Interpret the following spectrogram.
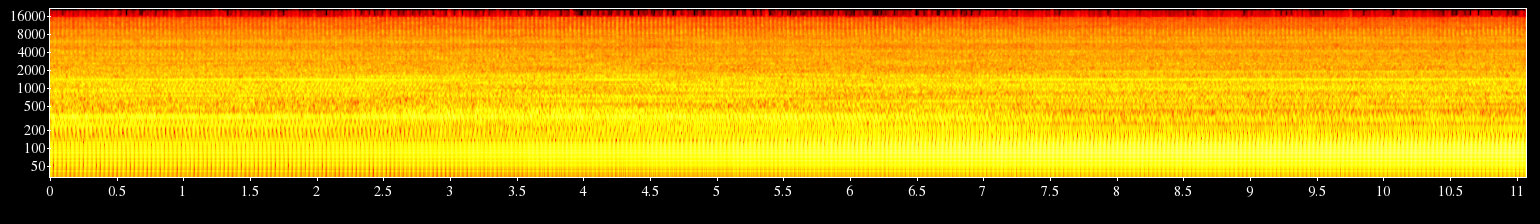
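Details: Voltmaster 13000 diesel generator with a 2-cylinder Lamborghini engine: loud, steady diesel drone with an even rapid beat and no misses or knocks; normal, smooth running.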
